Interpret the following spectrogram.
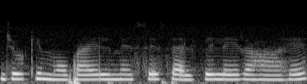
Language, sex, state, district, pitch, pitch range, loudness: Hindi, female, Chhattisgarh, Korba, 230 Hz, 225-240 Hz, -14 LUFS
